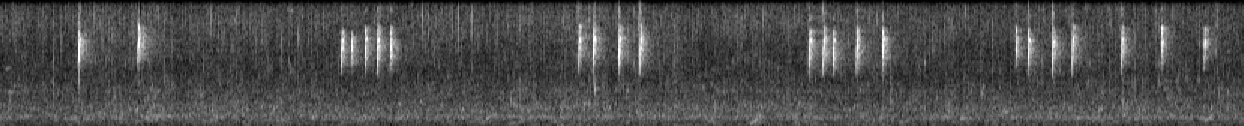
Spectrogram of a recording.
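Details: A European robin, apparently angry, gives territorial sharp, very high ticks, singly or in quick bursts of three or four, about every second and a half, over a soft hiss; it had just chased off intruding birds.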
